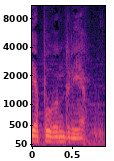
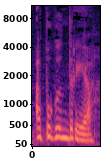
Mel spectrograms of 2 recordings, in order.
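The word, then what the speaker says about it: Appocundria: Scusami, no, fammi sentire la pronuncia esatta di apocondria. – Apocondria. – Sì, poi dipende quanto sei arrabbiato, quanto sei, però è apocondria.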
